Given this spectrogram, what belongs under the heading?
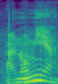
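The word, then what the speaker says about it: ἀνομία: Y la palabra injusticia en el original dice o se pronuncia anomía, que es una palabra griega que viene en la concordancia Strong número 458, G458, que es iniquidad.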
